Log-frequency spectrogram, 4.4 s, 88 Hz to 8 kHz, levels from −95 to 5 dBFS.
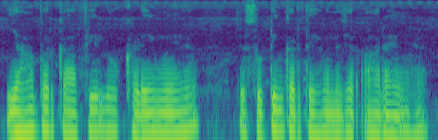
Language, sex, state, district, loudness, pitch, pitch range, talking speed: Hindi, male, Uttar Pradesh, Lalitpur, -19 LUFS, 110 Hz, 105-115 Hz, 190 wpm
